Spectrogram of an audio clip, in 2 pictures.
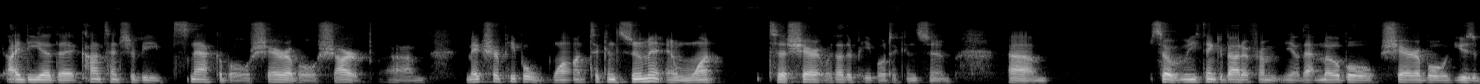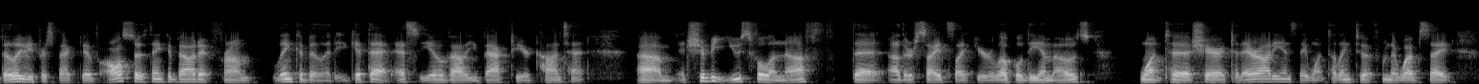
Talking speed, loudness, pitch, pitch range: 170 wpm, -23 LUFS, 105 Hz, 100-115 Hz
